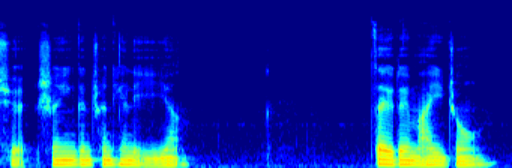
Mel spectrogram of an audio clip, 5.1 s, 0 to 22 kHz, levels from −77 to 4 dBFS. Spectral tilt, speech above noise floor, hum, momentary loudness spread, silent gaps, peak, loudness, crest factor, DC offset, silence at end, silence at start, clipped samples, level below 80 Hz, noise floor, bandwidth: -7.5 dB/octave; 37 dB; none; 9 LU; none; -8 dBFS; -25 LUFS; 18 dB; under 0.1%; 0.2 s; 0 s; under 0.1%; -46 dBFS; -61 dBFS; 12.5 kHz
